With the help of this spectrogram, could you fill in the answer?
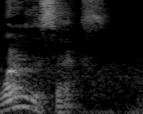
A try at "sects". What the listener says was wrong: SECTS, not SEX.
